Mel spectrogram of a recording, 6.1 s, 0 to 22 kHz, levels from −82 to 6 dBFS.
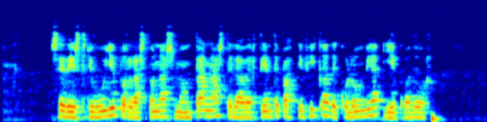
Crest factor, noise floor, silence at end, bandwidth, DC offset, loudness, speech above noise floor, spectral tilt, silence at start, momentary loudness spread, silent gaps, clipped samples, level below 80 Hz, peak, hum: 16 dB; -65 dBFS; 0.6 s; 9.4 kHz; under 0.1%; -17 LUFS; 49 dB; -5.5 dB/octave; 0.65 s; 7 LU; none; under 0.1%; -50 dBFS; -2 dBFS; none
